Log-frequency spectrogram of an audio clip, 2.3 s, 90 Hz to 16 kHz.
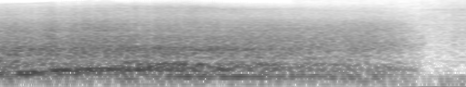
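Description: An Audi RS Q3 Sportback in RS mode with its exhaust flap open roars loudly and continuously up close, then cuts off and fades sharply near the end.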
